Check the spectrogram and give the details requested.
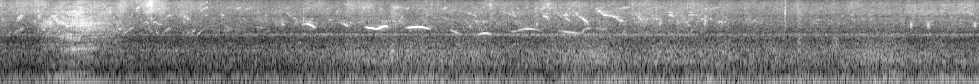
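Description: Bird calls: a string of short chirps sliding up and down in pitch, over a steady low rumble.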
